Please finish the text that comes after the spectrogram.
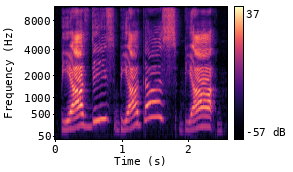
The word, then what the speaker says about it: Biadasz: And then also this one, Tyler Biadasz, I think that's pronounced Biadasz, Tyler Biadasz.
